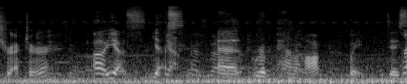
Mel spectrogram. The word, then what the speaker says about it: Rappahannock: Yeah, at Rappahannock. Wait, did I say it right? Rappahannock.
